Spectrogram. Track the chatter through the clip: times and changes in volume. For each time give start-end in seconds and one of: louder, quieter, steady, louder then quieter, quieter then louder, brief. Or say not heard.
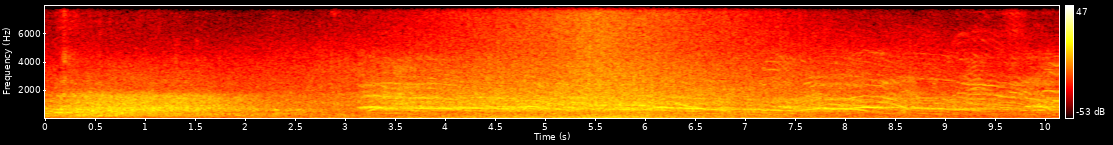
0.0-10.1 steady.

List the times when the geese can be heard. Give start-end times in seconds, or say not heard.
not heard.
